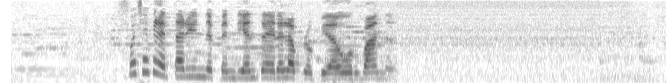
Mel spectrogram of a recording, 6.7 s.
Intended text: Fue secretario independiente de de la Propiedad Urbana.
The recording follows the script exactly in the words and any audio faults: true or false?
true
